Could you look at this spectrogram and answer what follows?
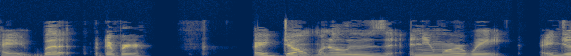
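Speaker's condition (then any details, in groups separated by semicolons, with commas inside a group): Friedreich's ataxia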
